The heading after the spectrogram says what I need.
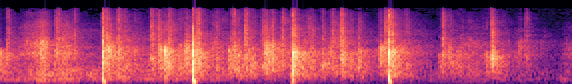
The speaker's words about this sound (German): Ihr seid wirklich ein ganz ein tolles Lobpreisteam. Amen. Jetzt könnt ihr auch nochmal klatschen.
